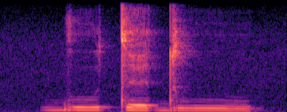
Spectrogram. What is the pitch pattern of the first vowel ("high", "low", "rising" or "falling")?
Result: low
